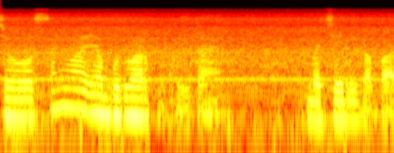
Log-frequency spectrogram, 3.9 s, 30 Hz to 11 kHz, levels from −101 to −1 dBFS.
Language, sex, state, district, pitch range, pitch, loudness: Hindi, male, Chhattisgarh, Sukma, 110-140 Hz, 125 Hz, -19 LUFS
